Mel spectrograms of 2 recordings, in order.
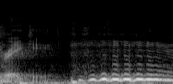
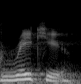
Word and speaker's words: Reiki: One is, what does the word Reiki quite literally mean? Because it's a Japanese word. And it consists of two syllables, rei and ki.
